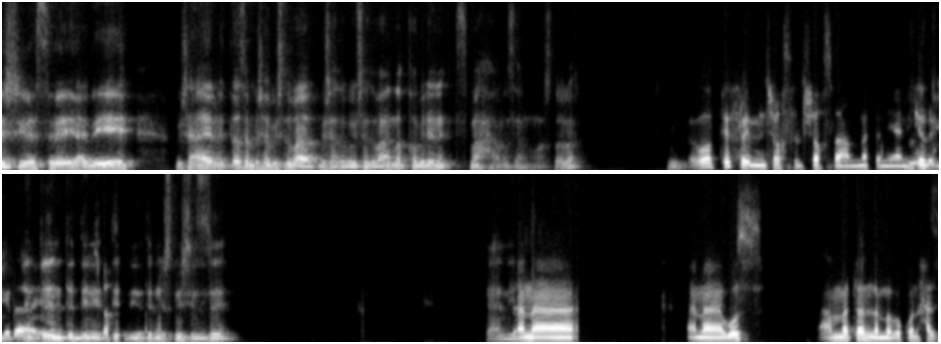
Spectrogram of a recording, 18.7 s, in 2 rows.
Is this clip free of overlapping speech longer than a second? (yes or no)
no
